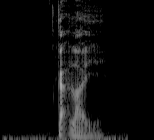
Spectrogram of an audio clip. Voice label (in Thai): "ก้ะไหล่", ภาษาโคราช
